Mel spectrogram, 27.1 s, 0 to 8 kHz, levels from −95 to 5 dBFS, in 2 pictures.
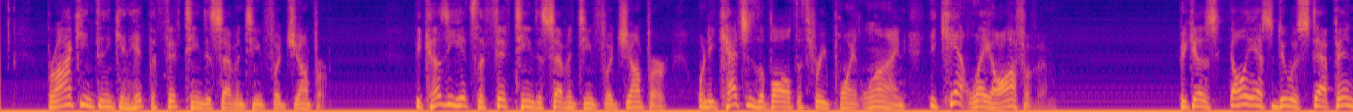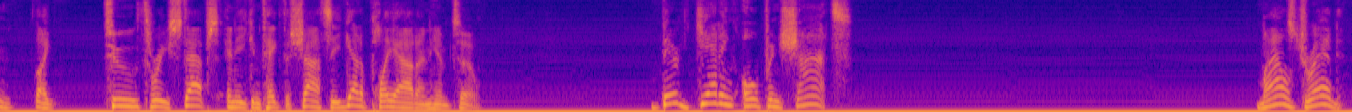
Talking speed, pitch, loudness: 150 wpm, 130 Hz, -25 LUFS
